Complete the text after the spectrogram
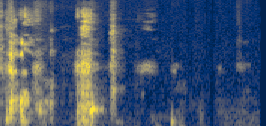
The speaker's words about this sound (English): you can't belch in the middle of our show.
